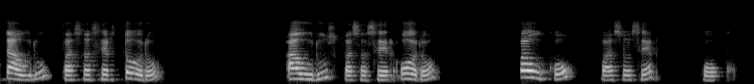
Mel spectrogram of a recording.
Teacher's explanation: Luego hubo el proceso contrario que también se conoce como monoptongación. del diptongo au se redujo a el monoptongo o. Entonces, palabras como tauru paso a ser toro, aurus pasó a ser oro, pauco paso a ser poco.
